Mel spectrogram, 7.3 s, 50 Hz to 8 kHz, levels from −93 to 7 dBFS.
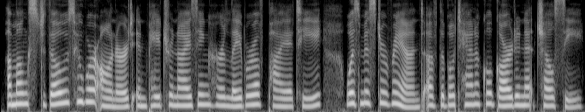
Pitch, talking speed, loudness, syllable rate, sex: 240 Hz, 165 wpm, -18 LUFS, 5.1 syllables/s, female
